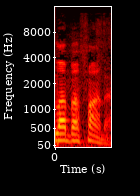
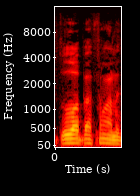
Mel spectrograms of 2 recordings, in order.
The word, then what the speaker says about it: La Befana: La Befana. – Yeah, La Befana.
